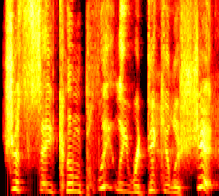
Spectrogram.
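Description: A man's voice: extremely high pitch, very animated, moderate pace, bright, forceful tone, a little hiss or hum. A man in his thirties co-hosting a podcast, explaining comic lore with enthusiasm and casual swearing. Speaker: podcast co-host. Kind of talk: casual chat about comics.

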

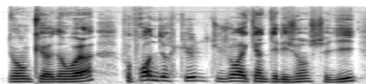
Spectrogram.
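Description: A man's voice: mid-range voice, no echo, clean studio sound. A man in his twenties, a startup founder and guest, telling a story at length in a casual interview, with lots of fillers and "you see". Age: 20s. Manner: fast, animated, filler-heavy storytelling with many "tu vois".

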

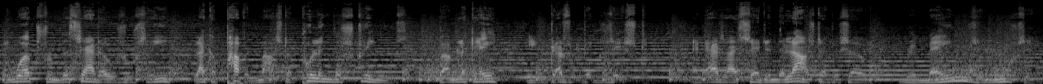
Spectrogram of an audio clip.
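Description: An actor playing a pompous, genteel secret agent in a theatrical, hammy stage manner, in a scripted comic audio drama. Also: male voice, lowish voice, normal speed, loud music behind the voice, close to an everyday voice. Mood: grave, formal.

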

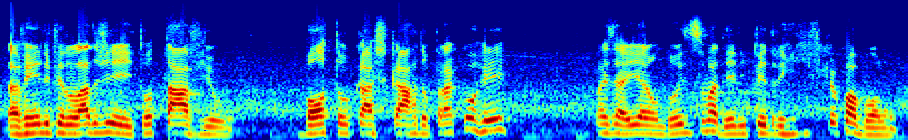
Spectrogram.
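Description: A Brazilian man gives live play-by-play of a football match. His voice sits fairly high, with faint stadium noise behind it. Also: quick pace, a bit bright. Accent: Brazilian Portuguese.

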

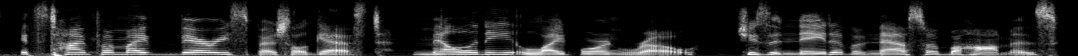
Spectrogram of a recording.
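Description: A woman's voice: fairly high pitch, no room sound, poor audio. A woman hosting a radio interview show in an upbeat way, reading her introductions with care.

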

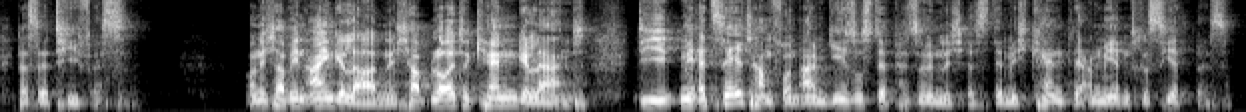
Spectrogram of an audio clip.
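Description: Dynamic male preacher addressing a congregation. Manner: dynamic, swings between soft low emphasis and raised excited lines; addresses the congregation directly, calls for amen and applause. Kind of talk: sermon. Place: church hall before a congregation.

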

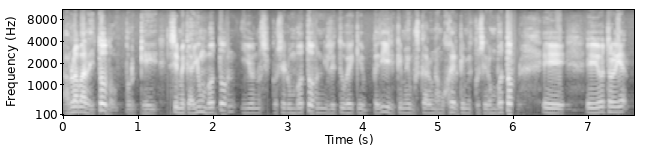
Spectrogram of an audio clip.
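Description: An older man from Spain with a Castilian accent, giving an academic lecture in a measured, anecdotal way with pauses and restarts. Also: medium pitch, steady tone, pushed and bright, a little hiss or hum. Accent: Castilian Spanish.

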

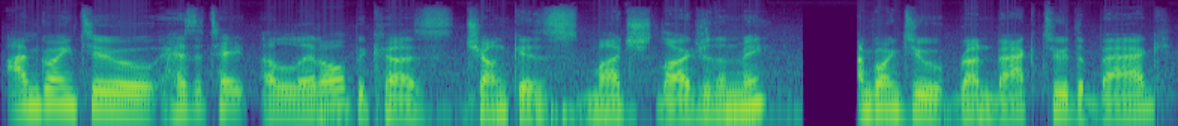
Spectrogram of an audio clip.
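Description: A man player in a tabletop game, talking in an excitable, playful way. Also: medium pitch, a little slow. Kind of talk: casual tabletop game chat.

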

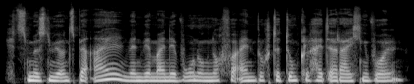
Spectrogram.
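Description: Woman reader doing a grumbling giant elk guardian; husky, slightly deeper, dry. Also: flat delivery, fast talker, dark tone, no room sound, natural voice. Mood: calm. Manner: grave, warning, grumbling. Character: big gentle stern male elk, protective.

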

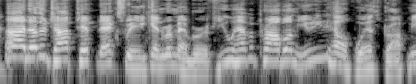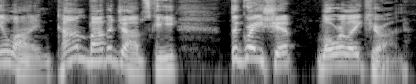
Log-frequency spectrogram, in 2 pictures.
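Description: An actor playing a cranky, darkly comic radio host presenting a late-night show in a deadpan, muttering manner. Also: male voice, sits high, normal speed, no echo. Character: marooned eccentric male radio agony uncle, cranky, darkly comic.

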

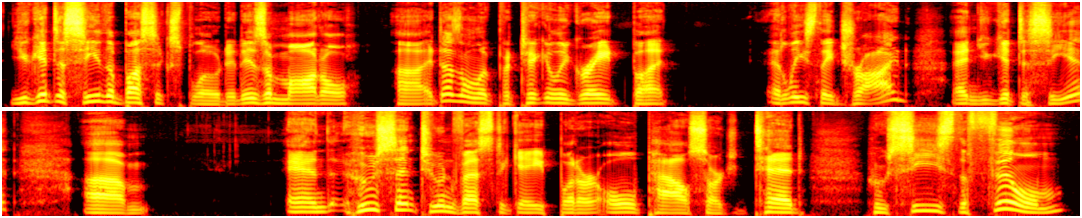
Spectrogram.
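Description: A man with a slightly high voice talks in a very dry, close recording. He recounts things casually, in a halting, rambling way, like a host walking listeners through a story. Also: no room sound. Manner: halting, rambling delivery with pauses mid-phrase. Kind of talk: casual film plot recap.

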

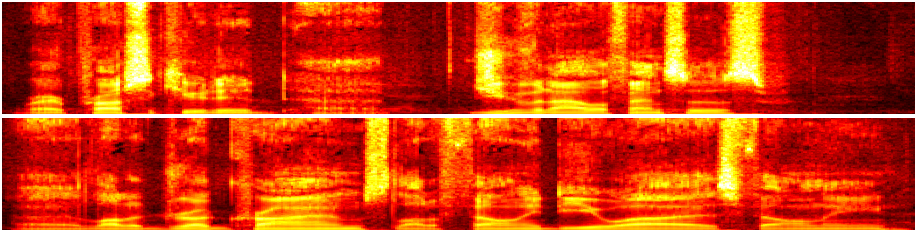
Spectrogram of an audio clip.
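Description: Casting: middle-aged male interview guest, attorney type, lowish gravelly voice, conversational delivery. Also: level tone, normal speed.

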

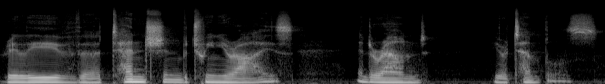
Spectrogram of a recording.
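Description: With a fairly low voice, a man talks listeners through a guided meditation in a gentle, breathy, half-whispered spa tone. The pacing is calm and measured, and long pauses fall between his short phrases.

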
